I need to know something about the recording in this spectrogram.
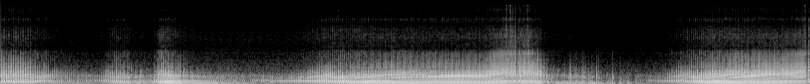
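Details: Wrecked Toyota Corolla after the distributor timing setting was changed: engine surges unevenly with a lumpy beat and sags, clearly down on power and not drivable; cause not confirmed.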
